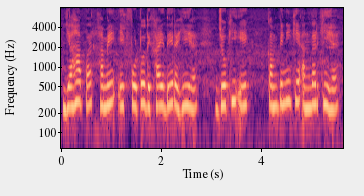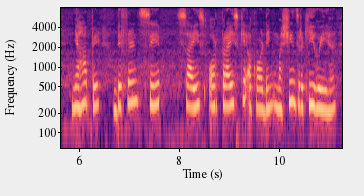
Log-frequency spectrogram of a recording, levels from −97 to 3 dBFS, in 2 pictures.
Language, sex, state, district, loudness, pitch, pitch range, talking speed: Hindi, female, West Bengal, Kolkata, -15 LUFS, 260 Hz, 250-275 Hz, 160 wpm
